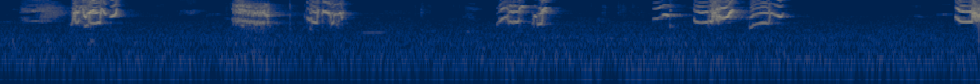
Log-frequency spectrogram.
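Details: Rosy-faced lovebird kept as a pet, making sharp buzzy chirps in pairs and small groups, roughly every second, over a soft constant background rumble.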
